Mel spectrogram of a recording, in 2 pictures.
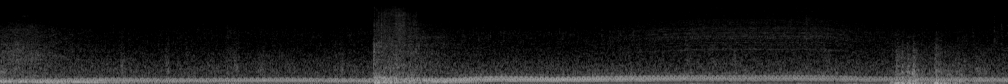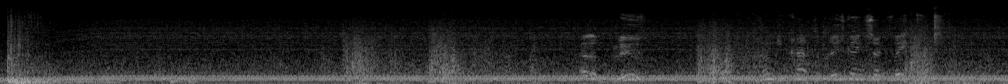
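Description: Tyres bump and rumble over rough ground.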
